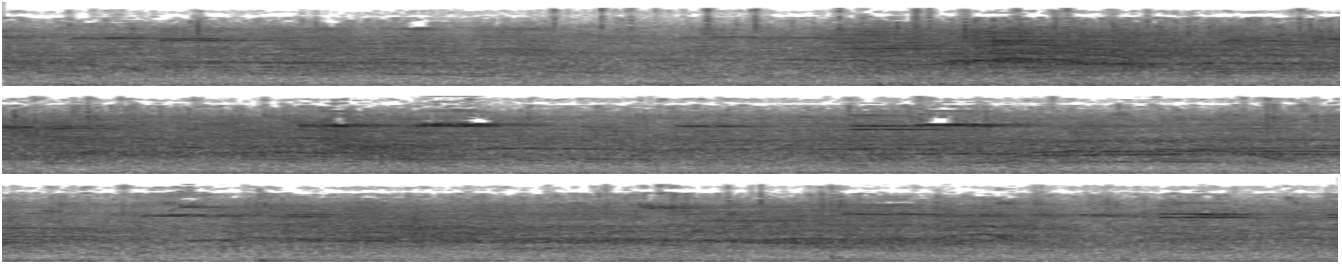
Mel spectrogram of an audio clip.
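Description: Sneakers squeak on the court floor.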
